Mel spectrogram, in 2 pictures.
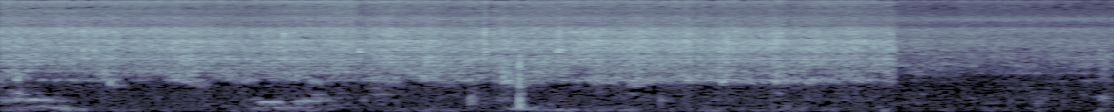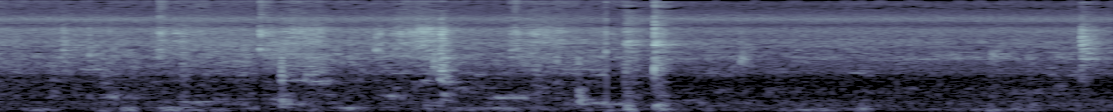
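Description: Potatoes and onions sizzling in a hot black karai as a spatula stirs them. About four and a half seconds in the loud sizzle drops away to a quieter steady hiss, and scattered clicks and scrapes of the spatula against the pan follow.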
